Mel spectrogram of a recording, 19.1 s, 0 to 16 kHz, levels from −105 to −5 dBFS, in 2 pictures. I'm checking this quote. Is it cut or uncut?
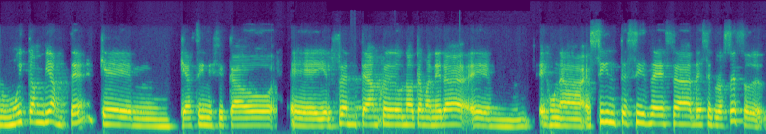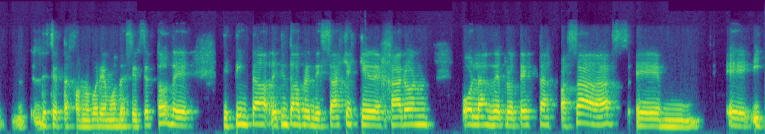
cut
